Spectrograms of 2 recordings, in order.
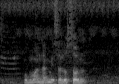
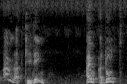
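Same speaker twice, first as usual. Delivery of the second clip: much higher, laughing put-on English; mock English; 11 semitones higher than usual. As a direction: squeak it out like a joking foreigner. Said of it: "Ano ako nga?". (binugalbugal nga Ingles nga hataas ang tingog)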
